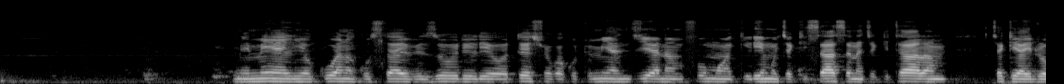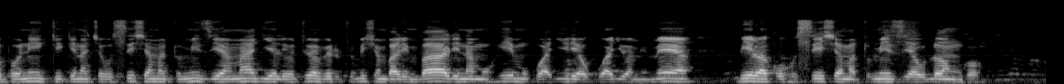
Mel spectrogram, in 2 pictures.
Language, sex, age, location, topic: Swahili, male, 25-35, Dar es Salaam, agriculture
